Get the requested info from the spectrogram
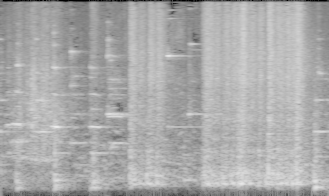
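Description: Marching band playing: drum strikes under bright ringing pitched notes, then a snare drum roll from about one and a half seconds in that stops just before the end.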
